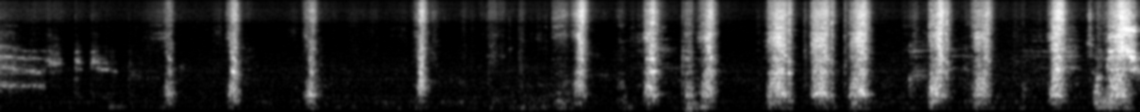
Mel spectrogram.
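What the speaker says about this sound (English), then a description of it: "So I'm just scraping off as much paint as I can get" A palette knife scrapes oil paint off a canvas in short, separate rasping strokes, sparse at first and then quickening into a fast, loud run of close scrapes.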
